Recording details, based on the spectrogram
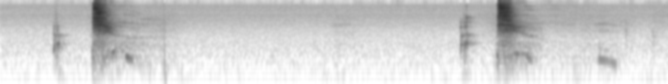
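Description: Two sharp, hissing sneezes, each with a quick breath in before the burst; ordinary sneezing.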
